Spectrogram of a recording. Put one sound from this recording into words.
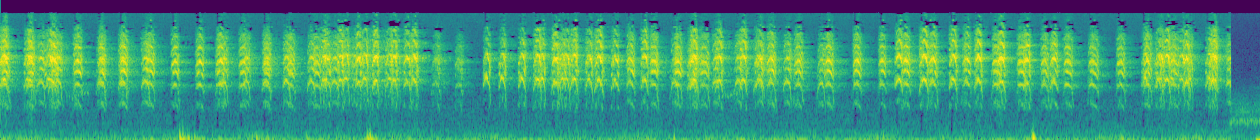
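A parakeet chatters with rapid, shrill, scratchy calls.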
